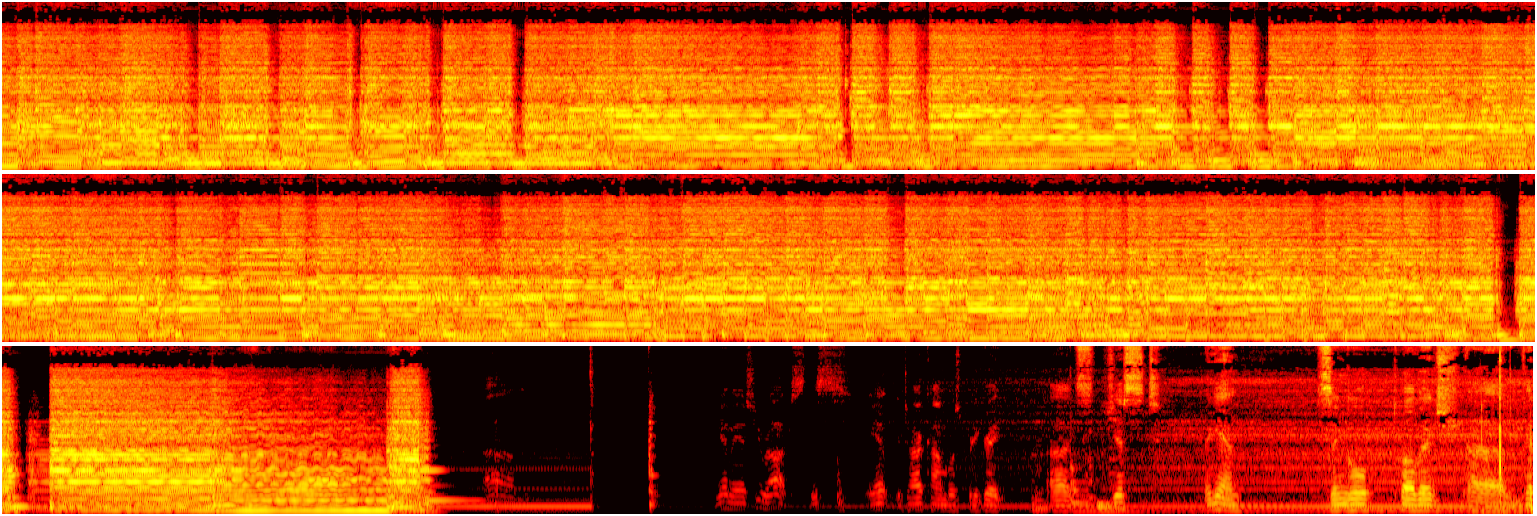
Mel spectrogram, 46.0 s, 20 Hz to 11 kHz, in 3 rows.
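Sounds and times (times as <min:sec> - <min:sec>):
electric guitar playing: 0:00.0 - 0:36.6, 0:41.0 - 0:45.9.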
